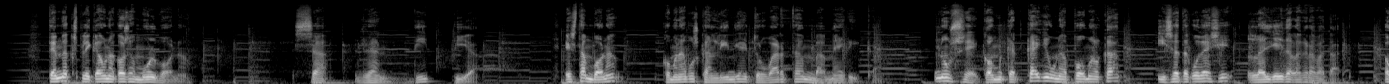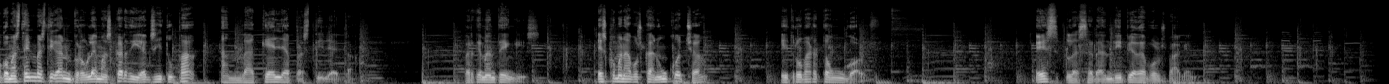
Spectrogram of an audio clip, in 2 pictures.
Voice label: male catalan car comercial; ideasonora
